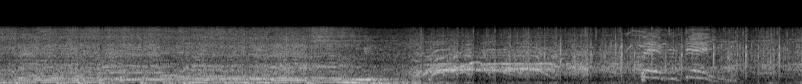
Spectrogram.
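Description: Rock band playing live, electric guitar, violin, bass and drums, with the song ending about three and a half seconds in. After that, a festival crowd cheers, with loud whoops and shouts.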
